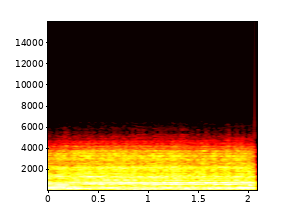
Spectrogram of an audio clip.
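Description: Electric and acoustic guitars playing a slow rock ballad together, an instrumental stretch of held, ringing chords with no singing.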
